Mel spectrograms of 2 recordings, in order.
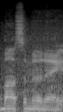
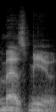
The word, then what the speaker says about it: Masamune: Or the Mazmune, as I like to call it. And people are like, that's not how it's pronounced. And I'll say, that's how my sword is pronounced.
